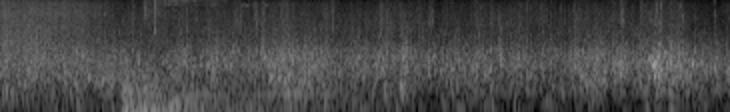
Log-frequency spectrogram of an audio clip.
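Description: Water splashes and sloshes as someone swims.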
